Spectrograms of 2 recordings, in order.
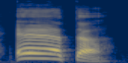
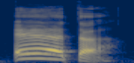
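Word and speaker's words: это: 원칙을 지켜 주셔야 되죠 높고 길고 강하게 에다 에 에다 그래서 어 길게 에다 하고 읽으면 약간 따처럼 발음이 됩니다 그것은 어 들리기에 따처럼 들리는 것이지 여러분들이 발음 하실 때 에라고 발음하시는 건 아닙니다 에따 에따 에따 예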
